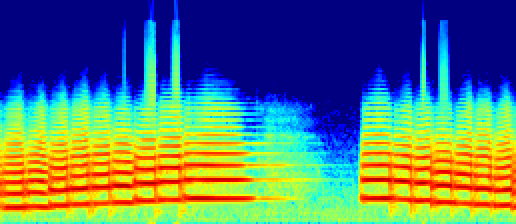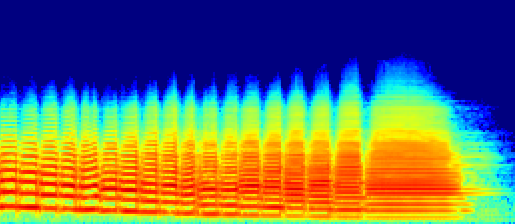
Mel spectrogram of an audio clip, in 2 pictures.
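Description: Tenor trombone playing a slurred register exercise: quick notes, about four a second, climb to a held high note, then after a short breath descend step by step to a held low note near the end. The player keeps a very relaxed airstream low in the range and slightly intensifies the air as he goes higher.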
